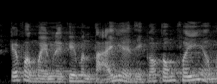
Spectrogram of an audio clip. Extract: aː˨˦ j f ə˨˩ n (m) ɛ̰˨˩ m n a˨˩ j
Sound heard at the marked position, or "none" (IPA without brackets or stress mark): m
